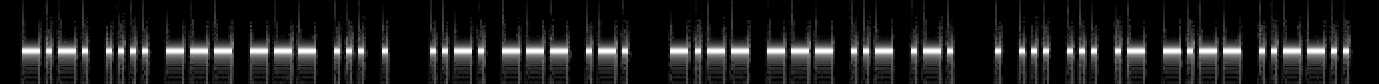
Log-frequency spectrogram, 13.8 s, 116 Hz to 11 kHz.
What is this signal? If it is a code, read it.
Morse code, heard as a keyed tone, about 20 wpm, 700 Hz. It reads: CHOOSE FOR YOUR ESSAY?
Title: Sentences from Top 1500 Words 20wpm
